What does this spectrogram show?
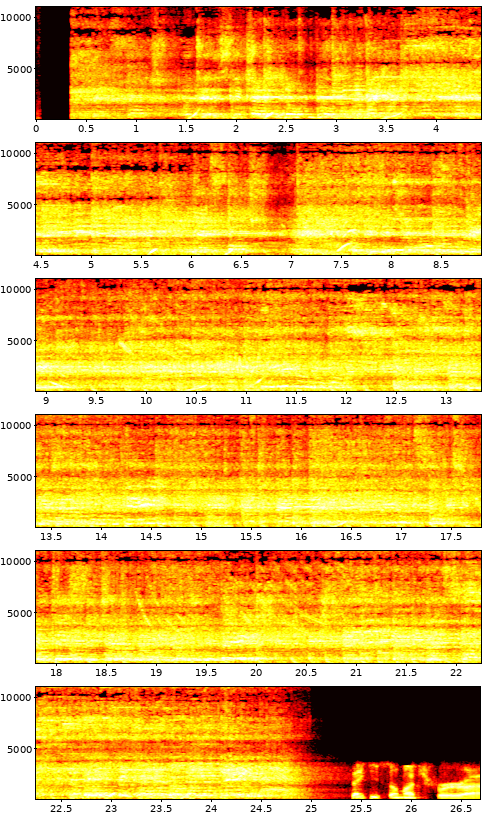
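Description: The Disney Channel Original Movie intro music plays loudly and continuously for about twenty-five seconds, a dense, full sound that holds steady before cutting off abruptly.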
